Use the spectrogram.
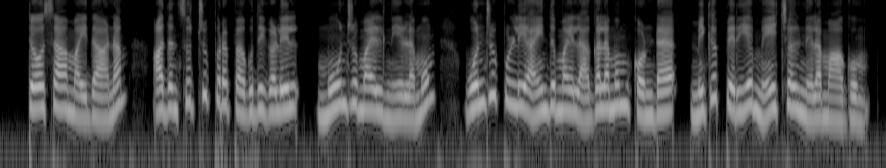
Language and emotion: Tamil, neutral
